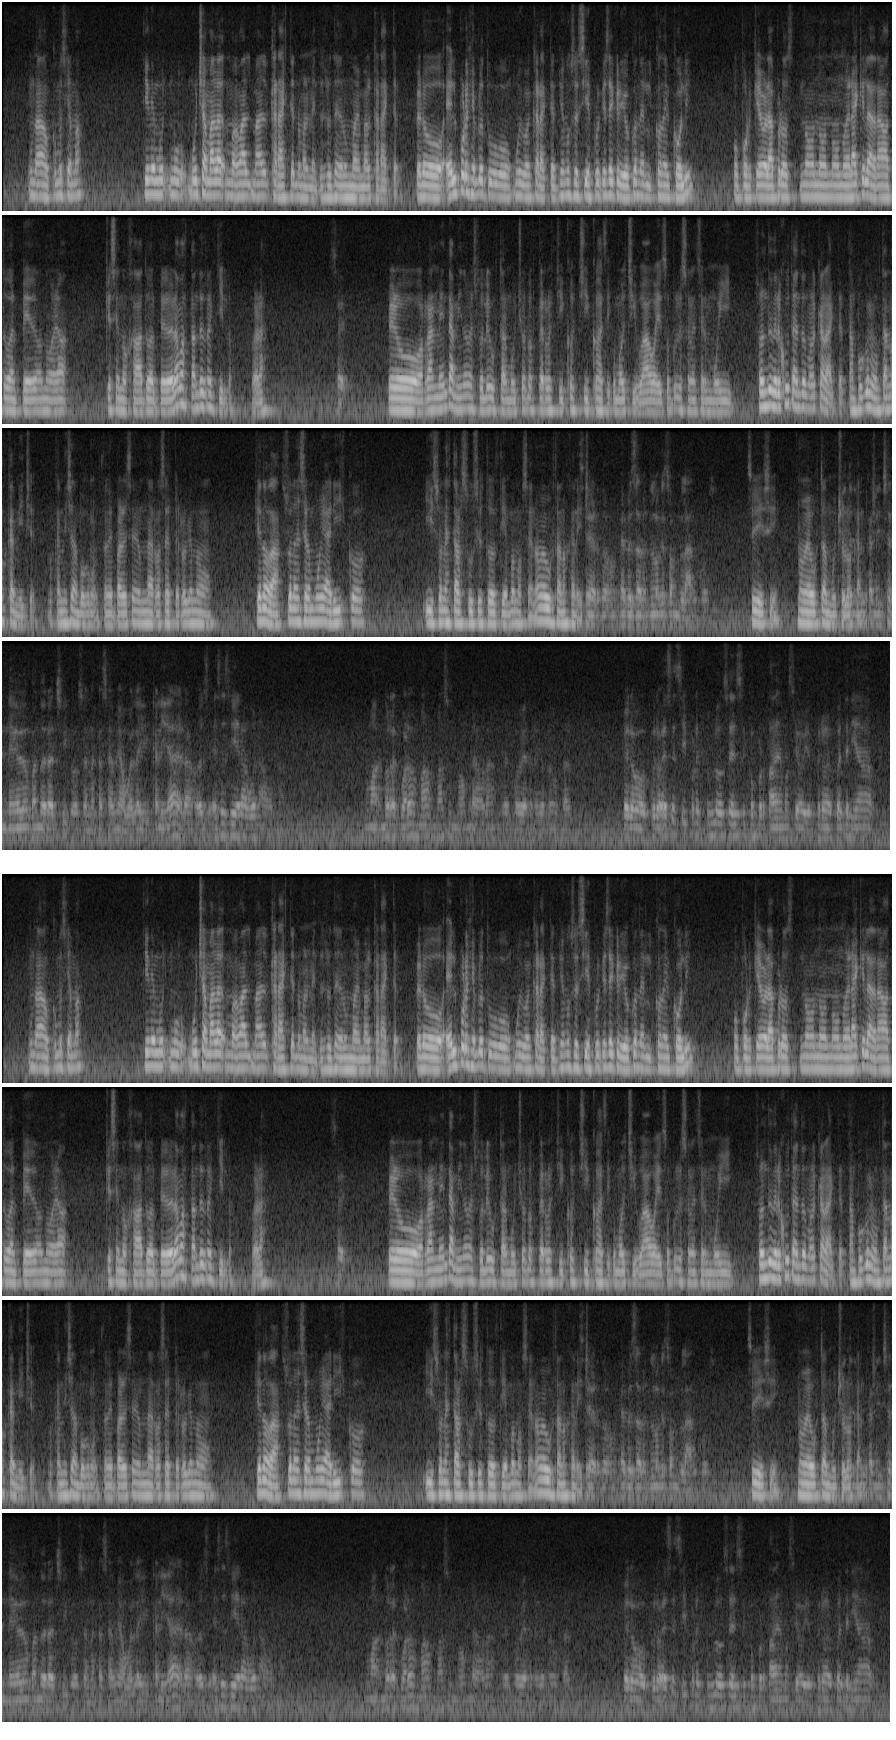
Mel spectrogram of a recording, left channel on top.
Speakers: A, on the left; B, on the left.
A: Una,
B: Son argelas.
A: ¿cómo se llama? tiene mu- mu- mucha mala, ma- mal, mal carácter normalmente, suele tener un mal, mal carácter. Pero él, por ejemplo, tuvo muy buen carácter. Yo no sé si es porque se crió con el, con el Collie o por qué, ¿verdad? Pero s- no, no, no, no era que ladraba todo al pedo, no era que se enojaba todo al pedo, era bastante tranquilo, ¿verdad?
B: Sí,
A: Pero realmente a mí no me suele gustar mucho los perros chicos, chicos, así como el chihuahua y eso, porque suelen ser muy... Suelen tener justamente un mal carácter. Tampoco me gustan los caniches. Los caniches tampoco me gustan. Me parecen una raza de perro que no, que no da. Suelen ser muy ariscos y suelen estar sucios todo el tiempo. No sé, no me gustan los caniches.
B: cierto, especialmente los que son blancos.
A: Sí, sí, no me gustan mucho
B: Yo
A: los
B: tenía
A: caniches.
B: un caniche negro cuando era chico, o sea, en la casa de mi abuela y calidad era, es- ese sí era buena onda. No, ma- no recuerdo más, más su nombre ahora, después voy a tener que preguntar. Pero, pero ese sí, por ejemplo, se, se comportaba demasiado bien, pero después tenía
